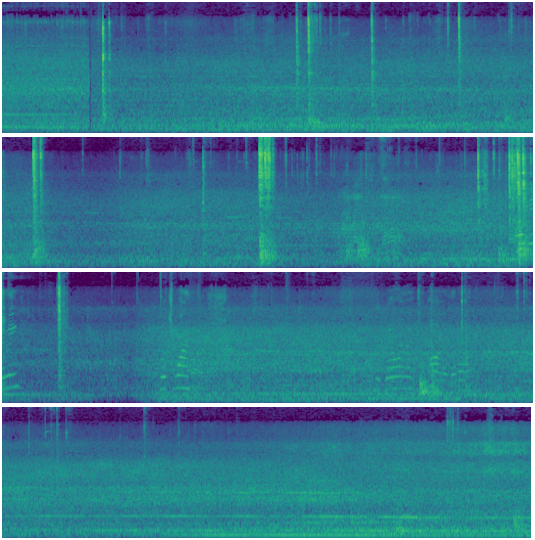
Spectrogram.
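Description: Fishing tackle being handled and cast from a small boat: scattered sharp clicks and knocks from the rod, reel and boat, the loudest near the middle as the rod is swung for a cast, over a steady low hum.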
